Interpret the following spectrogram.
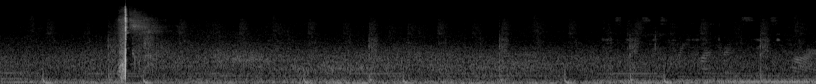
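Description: A golf driver striking a ball off the tee: one sharp crack about a second in, from a well-struck, full-effort drive.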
